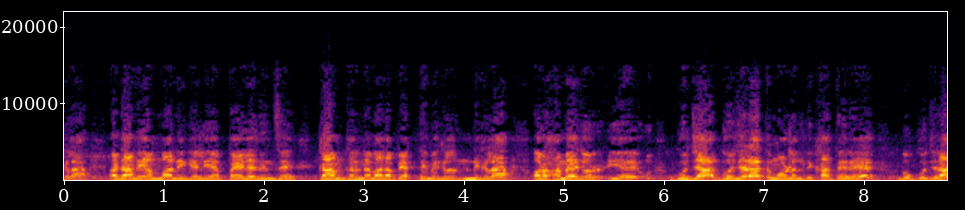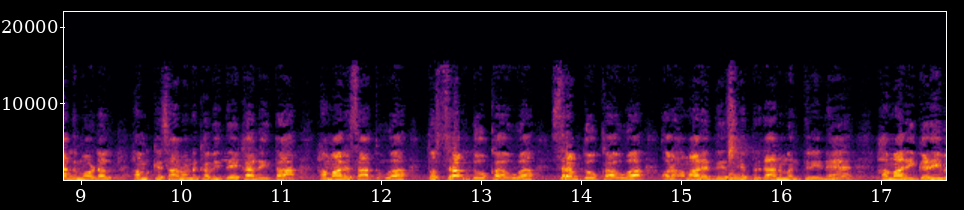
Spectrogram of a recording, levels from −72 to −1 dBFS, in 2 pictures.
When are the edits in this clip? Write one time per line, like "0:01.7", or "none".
none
